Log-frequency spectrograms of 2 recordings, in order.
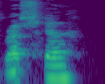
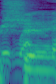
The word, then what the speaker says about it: Ruscha: The gentleman, I believe, is it pronounced Ruschka? – Ed Ruscha. It's a complicated Ruscha, one, but it's Ruscha, yeah.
